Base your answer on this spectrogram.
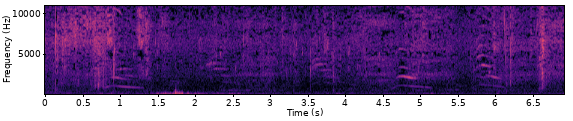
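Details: Kittens meowing in a short mix of faint, high, arching meows spread across several seconds, with low rumbling handling noise and a soft murmur underneath.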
